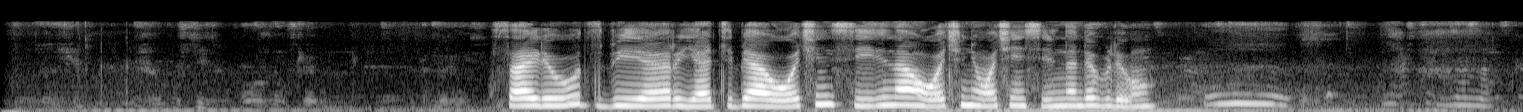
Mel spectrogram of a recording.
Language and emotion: Russian, positive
